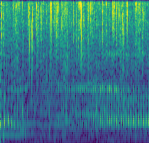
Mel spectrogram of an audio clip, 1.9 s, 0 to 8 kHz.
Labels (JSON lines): {"label": "biophony", "recorder": "SoundTrap 300"}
